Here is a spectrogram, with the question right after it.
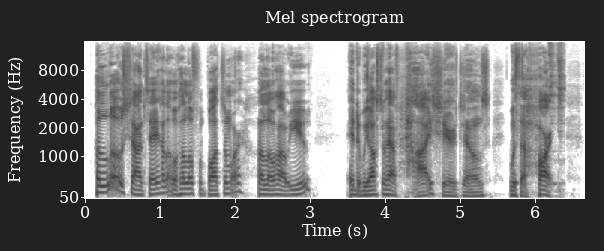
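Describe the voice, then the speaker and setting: On a very clean recording with a silent background, a man with a New York accent talks fairly quickly at a medium pitch, his tone animated and his intonation lively. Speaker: podcast host. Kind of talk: live stream chat.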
